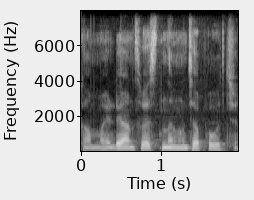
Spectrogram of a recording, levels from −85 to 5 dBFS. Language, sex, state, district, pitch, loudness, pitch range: Telugu, male, Andhra Pradesh, Srikakulam, 120 Hz, -16 LUFS, 115-125 Hz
